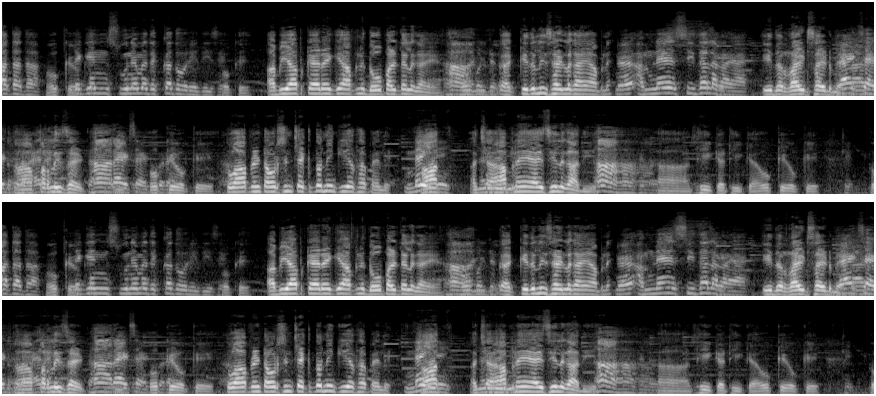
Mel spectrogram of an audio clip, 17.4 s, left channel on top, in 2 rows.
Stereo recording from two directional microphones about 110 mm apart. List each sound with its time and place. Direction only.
0.7 s speech: 40° left (ahead or behind)
2.6 s speech: centre (ahead or behind)
9.6 s a man's voice: 35° left (ahead or behind)
10.0 s speech: 20° left (ahead or behind)
14.6 s a man's voice: 35° left (ahead or behind)
15.3 s speech: 10° left (ahead or behind)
